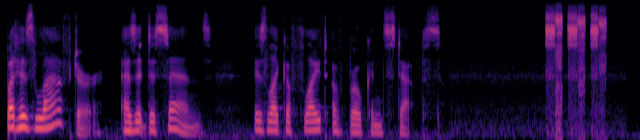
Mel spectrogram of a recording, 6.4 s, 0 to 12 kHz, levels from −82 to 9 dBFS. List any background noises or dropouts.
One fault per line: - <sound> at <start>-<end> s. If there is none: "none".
- laugh at 5.4-6.1 s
